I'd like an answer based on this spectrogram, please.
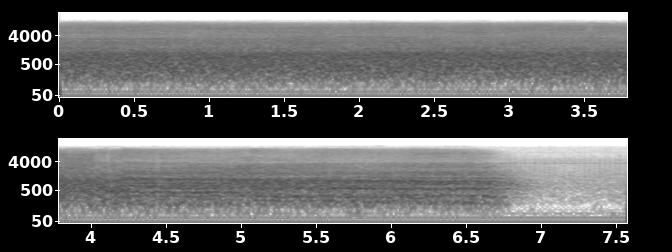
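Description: Hot air balloon's propane burner firing in one long steady rushing blast that cuts off abruptly about a second before the end.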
